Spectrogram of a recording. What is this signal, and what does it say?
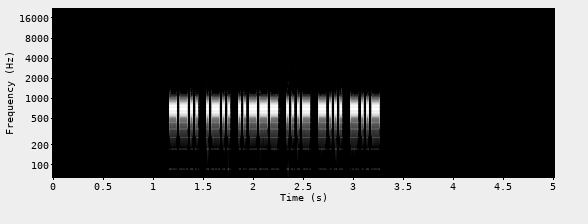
Morse code, heard as a keyed tone, about 41 wpm, 700 Hz. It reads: ZL2VBX
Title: DXCC-100 Call Signs - 6 Characters - Repeated 2x - 45wpm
